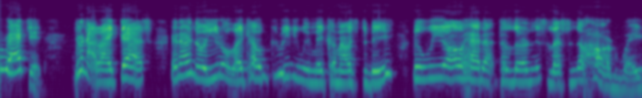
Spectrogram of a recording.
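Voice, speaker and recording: The speaker puts on a character voice, fairly high in pitch, at a moderate pace. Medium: read story. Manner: grim, resentful.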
